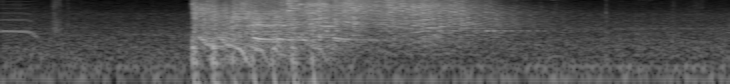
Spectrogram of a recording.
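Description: A pistol shot cracks, echoing in a hollow room.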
